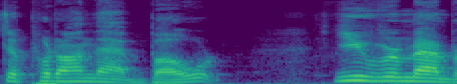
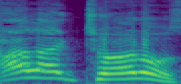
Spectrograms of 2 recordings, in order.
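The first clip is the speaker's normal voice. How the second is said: put-on high, loud, oddly and vaguely British kid voice; 6 semitones higher, 6 dB louder than usual. Doing an impression of the kid who said I like turtles. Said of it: "not even close. He wasn't British".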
